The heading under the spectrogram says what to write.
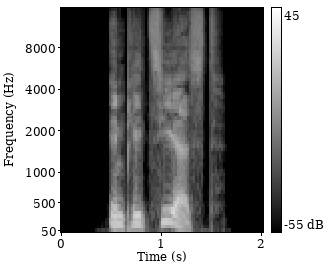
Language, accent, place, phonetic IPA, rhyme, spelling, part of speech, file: German, Germany, Berlin, [ɪmpliˈt͡siːɐ̯st], -iːɐ̯st, implizierst, verb, De-implizierst.ogg
- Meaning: second-person singular present of implizieren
